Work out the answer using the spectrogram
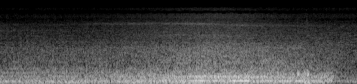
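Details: Vespa Sprint 3V (Tri/3V engine) automatic scooter, about 36,000 km, at idle: a steady single-cylinder putter that swells briefly and drops back, slightly coarse. This is normal for the 3V engine and CVT, not a fault.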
